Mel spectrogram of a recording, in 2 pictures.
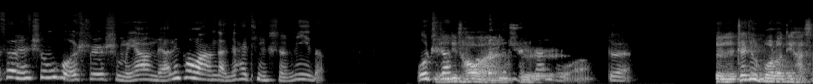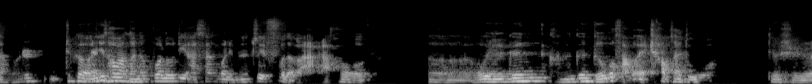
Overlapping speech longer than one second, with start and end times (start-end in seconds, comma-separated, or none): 4.3-5.7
